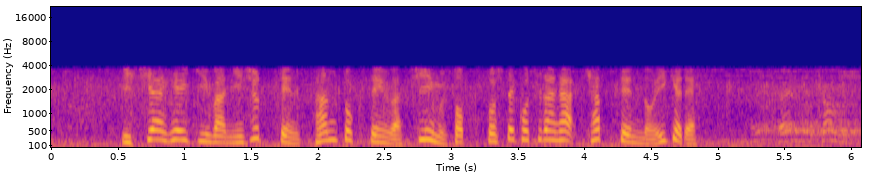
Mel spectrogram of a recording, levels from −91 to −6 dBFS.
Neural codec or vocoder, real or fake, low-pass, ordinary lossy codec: none; real; 3.6 kHz; Opus, 32 kbps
